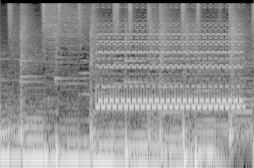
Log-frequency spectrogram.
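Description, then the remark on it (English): A phone rings with a bright, repeating electronic tone, steady, playing over a busy musical backing with a low bass pulse throughout. “Is that my phone? I don't think so.”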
